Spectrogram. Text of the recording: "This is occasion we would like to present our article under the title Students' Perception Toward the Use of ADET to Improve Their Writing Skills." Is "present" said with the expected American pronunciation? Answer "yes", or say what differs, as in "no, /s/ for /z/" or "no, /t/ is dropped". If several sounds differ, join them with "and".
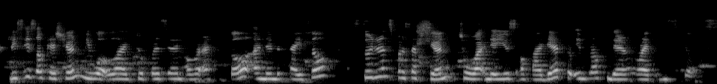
no, /ɹ/ is dropped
